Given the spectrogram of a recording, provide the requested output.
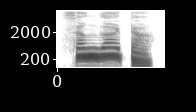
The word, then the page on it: ಸಂಗಾಟ: Kannada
